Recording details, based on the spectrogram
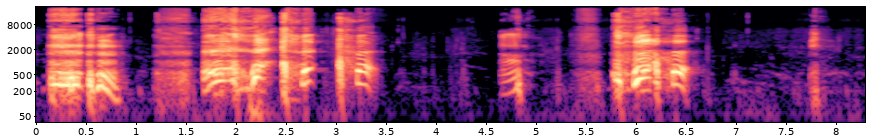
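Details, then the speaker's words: Several bursts of harsh, somewhat voiced coughing in short runs with pauses, recorded at home by a sick woman with a long-haul illness for her doctor; she calls it an asthmatic cough. "that's an asthmatic cough."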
